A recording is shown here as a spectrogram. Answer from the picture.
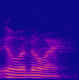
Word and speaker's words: Illinois: is the capital of Illinois silent s nice now they have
